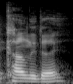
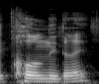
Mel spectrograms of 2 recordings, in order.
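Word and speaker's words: כל נדרי: Why would someone say Kal Nidre as opposed to Kol Nidre? Aramaic. Very good. In Aramaic, there does not seem to be a kamatz katan, at least not as popularly as we have it in Hebrew. And therefore, we would say Kal Nidre. Yes? Why would other communities then say Kol Nidre? Because there's a kamatz katan in their Hebrew.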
